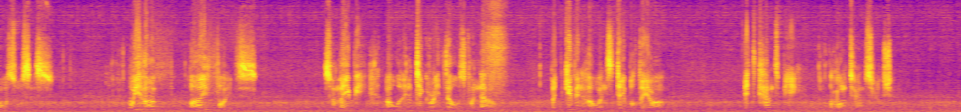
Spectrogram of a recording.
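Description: A young woman speaks calmly over a radio.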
